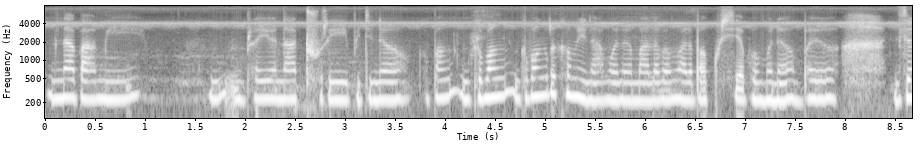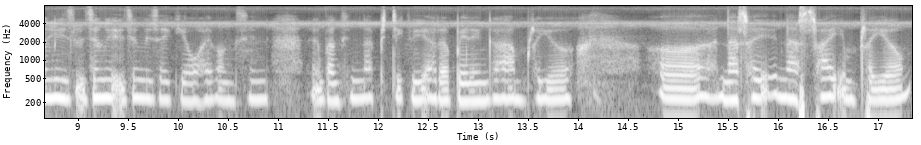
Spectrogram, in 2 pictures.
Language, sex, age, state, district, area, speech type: Bodo, female, 45-60, Assam, Chirang, urban, spontaneous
